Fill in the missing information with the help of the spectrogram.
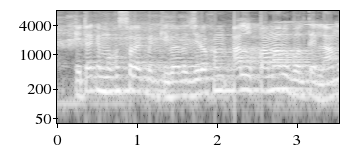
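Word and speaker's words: القمر: যেরকম আল কামারু বলতে লাম উচ্চারণ হয়।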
